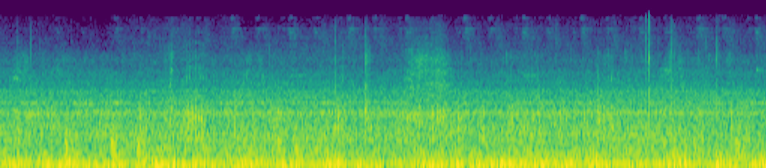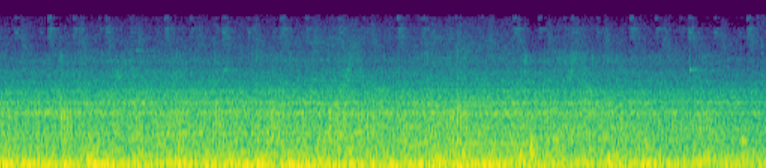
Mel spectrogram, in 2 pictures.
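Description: A Trans-Siberian Railway train runs steadily on its rails through snowy Siberia, a continuous loud rumble with faint rhythmic clatter heard from inside the carriage, with no talk.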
